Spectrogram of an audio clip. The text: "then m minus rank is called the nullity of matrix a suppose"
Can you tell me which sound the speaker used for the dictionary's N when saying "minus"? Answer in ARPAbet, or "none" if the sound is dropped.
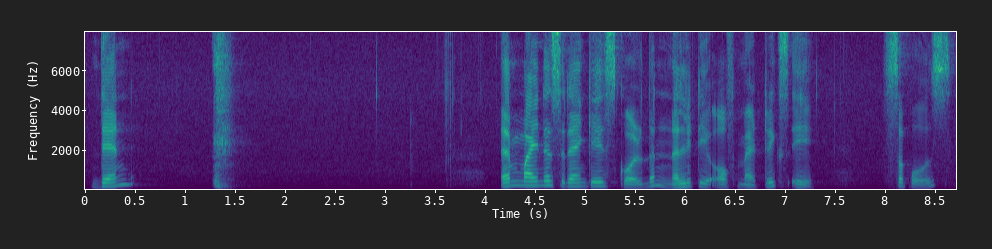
N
